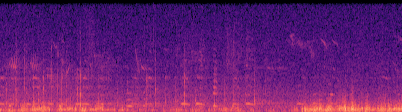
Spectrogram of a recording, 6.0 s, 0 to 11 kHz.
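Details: A male and female whooper swan, on 11 April 2020 in Finland, give a run of short, bugling honks, about three a second, over a low murmur that may be voices.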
